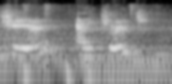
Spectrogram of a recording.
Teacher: So the sound starts like a stop. Airflow held back, but instead of releasing instantly, it releases slowly and turns into frication.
